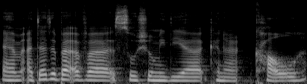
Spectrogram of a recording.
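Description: A woman with a Scottish accent, medium in pitch, at a fairly slow pace. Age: 30s. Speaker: podcast host, ex-teacher and wellbeing coach. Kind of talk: casual solo podcast monologue.

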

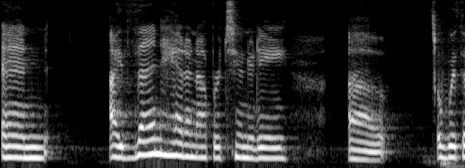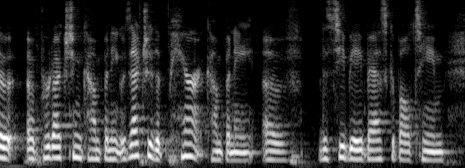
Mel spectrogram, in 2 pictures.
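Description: In an unremarkable speaking voice, a woman with an American accent talks at a moderate pace and medium pitch with ordinary pitch variation, in a very clean recording with a silent background. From US Midwest, Chicago suburbs, Illinois. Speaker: pageant director. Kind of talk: casual interview chat.

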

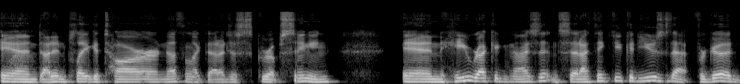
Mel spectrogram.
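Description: A man with a Kentucky accent, medium in pitch. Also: moderate pace. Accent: Kentucky Southern US. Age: 40s. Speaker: worship pastor and singer. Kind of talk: interview testimony. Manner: casual, animated.

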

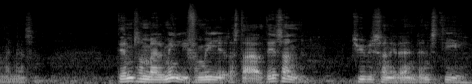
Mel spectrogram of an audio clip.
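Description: A man talks at a very fast pace. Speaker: drug user. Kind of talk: interview, discussion.

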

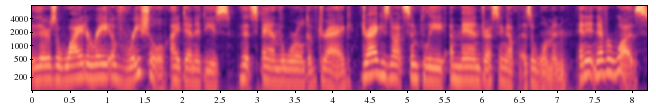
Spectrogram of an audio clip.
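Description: With a Canadian accent, a woman speaks at a moderate pace, her pitch fairly low and her intonation ordinary in its variation. She has a plain, everyday voice. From Nova Scotia, Canada. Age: 30s. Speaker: podcast host and drag king. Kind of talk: solo podcast monologue.

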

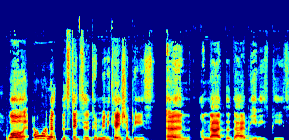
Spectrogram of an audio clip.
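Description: A woman with a fairly high pitch speaks at a fairly slow pace with lively intonation, in a normal speaking voice. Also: big swings in loudness. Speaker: podcast host. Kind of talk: casual conversational podcast intro and moderating.

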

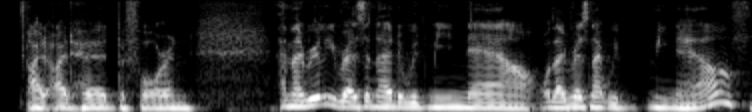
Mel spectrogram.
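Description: A man's medium-pitched voice with an Australian accent and a dark, mellow tone. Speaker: podcast host. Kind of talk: solo reflective monologue. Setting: talking into a microphone alone.

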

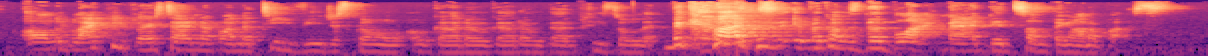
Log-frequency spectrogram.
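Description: A fairly quick delivery with hardly any pauses, lively intonation and big swings in loudness, set against noticeable background noise. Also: woman, fairly low pitch for a woman. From Jamaica. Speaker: pathologist. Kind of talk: interview.

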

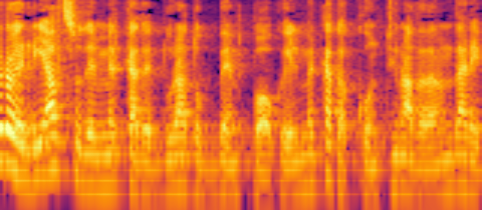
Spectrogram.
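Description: This is a plain, everyday voice with lively intonation. The man's pitch is fairly high. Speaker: finance YouTuber. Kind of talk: scripted narration.

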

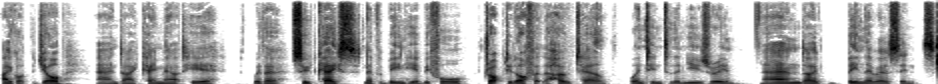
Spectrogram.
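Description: In a southern English accent, a man speaks at medium pitch with a dark, mellow tone and fairly even intonation, recorded very cleanly against a silent background with a dry, close sound and no echo. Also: moderate pace. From London, England. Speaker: newspaper columnist. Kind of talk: interview.

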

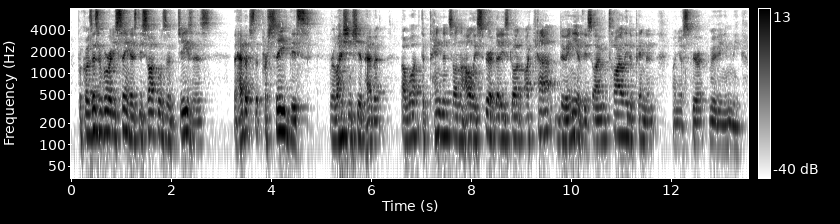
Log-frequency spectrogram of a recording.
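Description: A man at medium pitch with fairly even intonation, amid noticeable background noise and audible room echo. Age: 40s. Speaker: pastor. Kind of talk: sermon. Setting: at home.

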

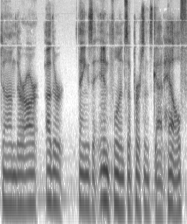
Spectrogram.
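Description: A man with an American accent speaks at a fairly slow pace and a fairly low pitch. The recording is very clean, with a silent background. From US Midwest, rural Kansas. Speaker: colorectal surgeon. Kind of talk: interview. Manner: halting, many fillers.

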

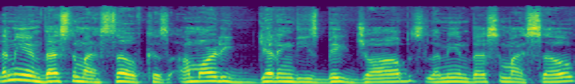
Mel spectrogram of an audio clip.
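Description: A man's high-pitched voice with an American accent, a dark, mellow tone and ordinary pitch variation. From Los Angeles, then Fort Myers, Florida. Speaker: videographer and photographer. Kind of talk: casual interview. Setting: studio.

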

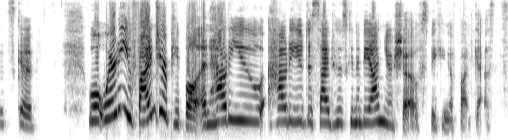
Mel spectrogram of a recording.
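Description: At a moderate pace, a woman with a high pitch speaks in a raised, projected voice with a bright, sharp tone, lively intonation and big swings in loudness, the sound dry and close with no echo. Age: 40s. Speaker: podcast host and business consultant. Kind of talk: interview.

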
